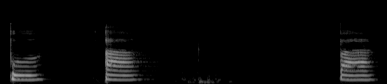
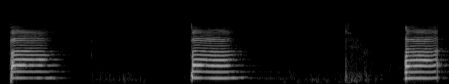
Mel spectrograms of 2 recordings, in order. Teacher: You don't uh blow air out of your mouth, but the lips are really strong when you pronounce the B. You can hear that it's stronger than the English B. So the leaves have to close stronger to pronounce it. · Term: B sound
